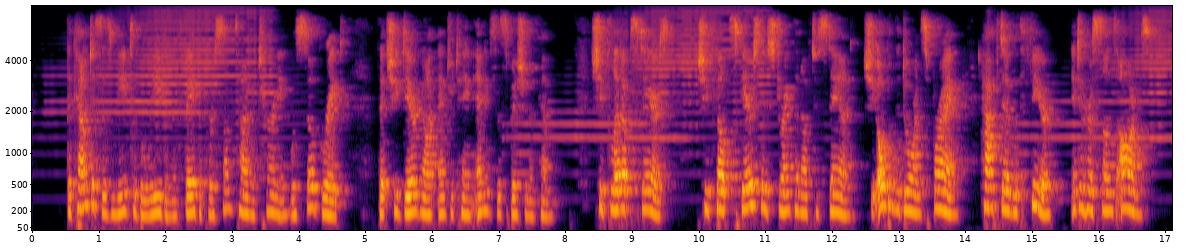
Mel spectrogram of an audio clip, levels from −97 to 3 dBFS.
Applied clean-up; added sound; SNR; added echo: classical method WPE with log-MMSE.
